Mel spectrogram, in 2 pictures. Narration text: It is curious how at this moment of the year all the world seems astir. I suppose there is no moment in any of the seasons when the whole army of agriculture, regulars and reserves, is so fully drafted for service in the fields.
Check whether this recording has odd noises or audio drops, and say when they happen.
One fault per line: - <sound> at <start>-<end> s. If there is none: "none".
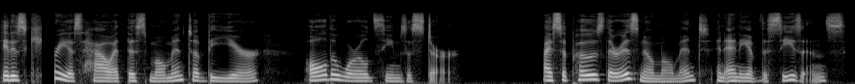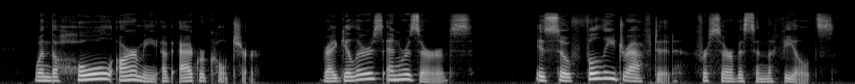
- dropout at 0.4-0.6 s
